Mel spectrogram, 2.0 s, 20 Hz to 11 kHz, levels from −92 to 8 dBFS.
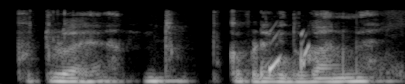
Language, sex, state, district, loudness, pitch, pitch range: Rajasthani, male, Rajasthan, Churu, -27 LUFS, 145 Hz, 135-145 Hz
